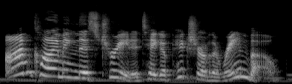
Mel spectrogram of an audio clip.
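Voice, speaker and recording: An eager, excitable storybook boy, acted out by a woman reader, keen on adventure. The voice is high and bright, with very lively swings in pitch. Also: normal speed, soft background music, heavily acted. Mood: excited. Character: eager city boy keen on wildlife and photos. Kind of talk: children's storybook character voice.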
